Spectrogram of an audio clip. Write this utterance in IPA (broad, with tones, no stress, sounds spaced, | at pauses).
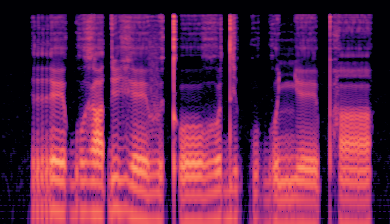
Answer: r eː˦ ɡʷ ɪ˦ ɣ a˦ ɗ i˦ ɣ eː˨ v ɪ˨ kʼ oː˨ ɣ ʊ˦ d i˦ kʷ ɪ˨ ɡʷ ɛ˨ ɲ eː˨ pʰ ã˦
